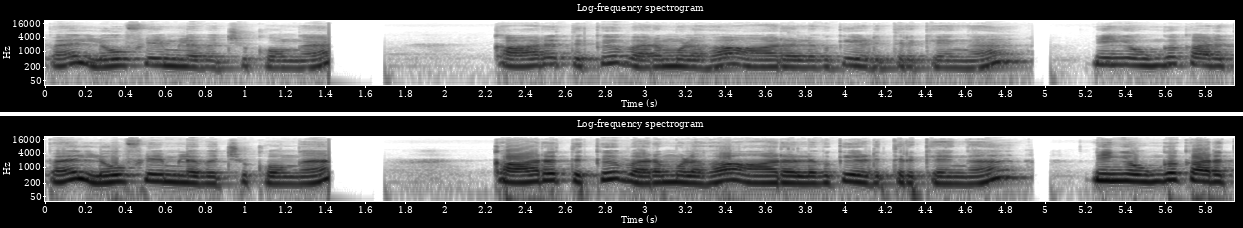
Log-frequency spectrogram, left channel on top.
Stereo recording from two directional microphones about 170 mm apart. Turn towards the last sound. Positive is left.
turn(degrees=-40)  # may be behind; listen again after turning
